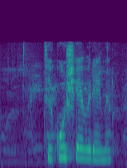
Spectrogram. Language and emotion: Russian, neutral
